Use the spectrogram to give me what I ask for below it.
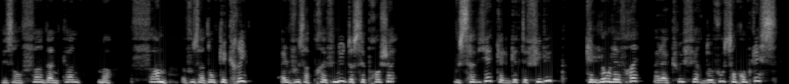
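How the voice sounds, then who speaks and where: A woman's voice: medium pitch, a little slow, a little mellow, no room sound, clean studio sound, lightly acted. A woman reading the part of an anguished, agitated father who pleads urgently in a raised voice, in an audiobook. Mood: pleading.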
